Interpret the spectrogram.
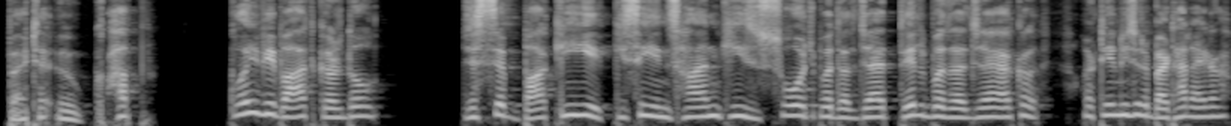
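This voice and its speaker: A man's voice: high-pitched, fairly even intonation, a little mellow. A man giving a humorous religious lecture, telling stories with rhetorical questions and jokes. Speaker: Islamic lecturer.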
